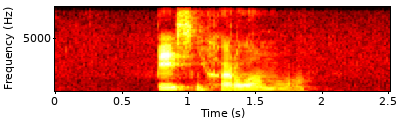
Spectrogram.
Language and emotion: Russian, neutral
